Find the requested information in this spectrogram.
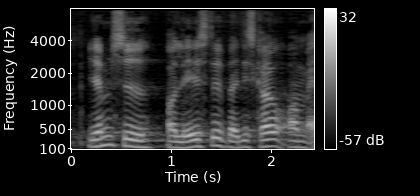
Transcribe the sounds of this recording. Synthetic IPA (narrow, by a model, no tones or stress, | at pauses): jeməsið̞̩ˠɒ̽leːsd̥əʋæd̥isɡ̥ʁɛʊ̰ɒ̽m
